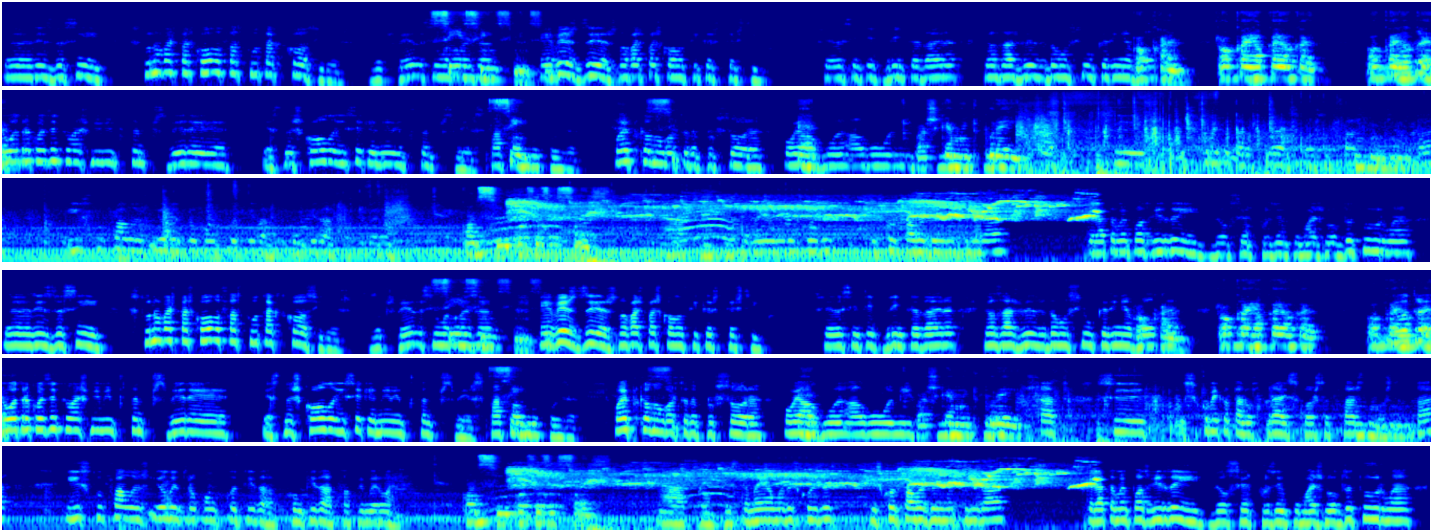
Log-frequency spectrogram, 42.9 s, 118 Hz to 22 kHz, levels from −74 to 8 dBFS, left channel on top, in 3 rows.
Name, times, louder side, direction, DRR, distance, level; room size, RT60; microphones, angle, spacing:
voice 1, 0.0-1.0 1.3-4.9 5.4-7.6 8.2-11.8 12.3-12.6 13.8-16.6 16.9-20.0 20.4-24.2 24.7-28.2 28.4-28.7 29.0-32.6 35.1-38.6 39.3-42.7, right 4 dB, 45° right, 0.4 m, -36 dB
voice 2, 4.3-5.6 11.3-11.8 12.1-13.2 13.6-14.4 19.3-19.6 21.0-21.1 22.2-22.5 23.4-24.6 27.8-28.5 32.9-34.7, left 2 dB, 40° left, 0.8 m, -33 dB
Meow, 24.4-38.4, left 4 dB, 80° left, 0.3 m, -29 dB
sound 1, 33.6-39.6, equal, 10° left, 0.6 m, -28 dB
3.4 x 2.3 x 2.7 m
head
